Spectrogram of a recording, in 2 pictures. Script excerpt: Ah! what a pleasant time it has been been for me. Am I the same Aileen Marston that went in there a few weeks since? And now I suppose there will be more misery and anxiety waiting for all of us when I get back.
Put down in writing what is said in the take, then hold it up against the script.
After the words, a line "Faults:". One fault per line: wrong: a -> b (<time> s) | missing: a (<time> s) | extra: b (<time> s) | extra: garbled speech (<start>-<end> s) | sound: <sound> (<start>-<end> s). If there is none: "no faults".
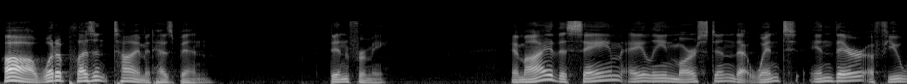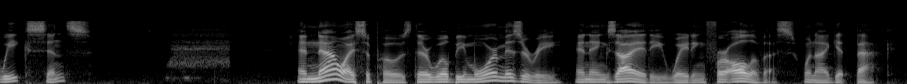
Ah! what a pleasant time it has been been for me. Am I the same Aileen Marston that went in there a few weeks since? And now I suppose there will be more misery and anxiety waiting for all of us when I get back.
Faults:
sound: sigh (10.7-11.4 s)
